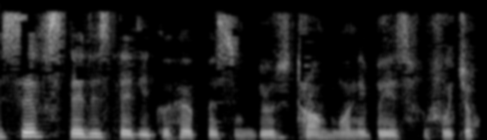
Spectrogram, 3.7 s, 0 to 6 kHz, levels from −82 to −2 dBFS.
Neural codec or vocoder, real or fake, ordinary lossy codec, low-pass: codec, 16 kHz, 2 kbps, FunCodec, trained on Chinese and English, 25 frames a second; fake; MP3, 24 kbps; 5.4 kHz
